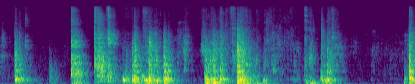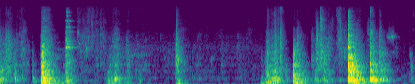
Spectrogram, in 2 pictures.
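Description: Cleaning things being dug out of kitchen cupboards: a string of irregular knocks, bangs and clatters as cupboard doors open and shut and a plastic bucket and a mop handle are pulled out and handled.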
